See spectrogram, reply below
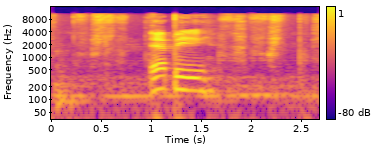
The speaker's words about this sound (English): I'll just write it in English.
